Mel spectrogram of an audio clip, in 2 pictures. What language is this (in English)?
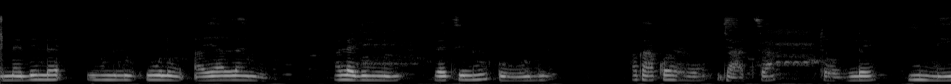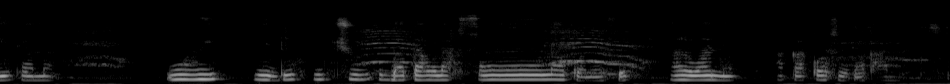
Ikposo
